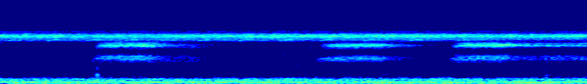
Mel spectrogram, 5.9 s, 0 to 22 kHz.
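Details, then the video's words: A frog chorus of thousands, singing during rain. Three prolonged two-pitched calls start about every one and a half seconds over a persistent shrill background drone and the low, steady patter of rain. "Frogs in Rain 2 Hours of Frogs, Thousands of Frogs Singing"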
